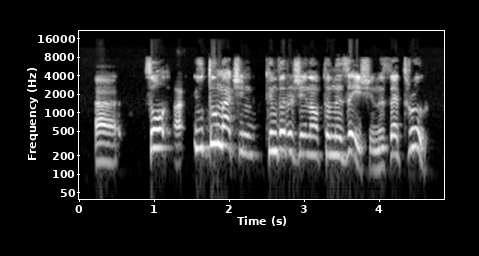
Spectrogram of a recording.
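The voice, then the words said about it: Put-on Russian accent. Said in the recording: “I do a Russian accent... it's very tough... I can spot a good Russian accent”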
